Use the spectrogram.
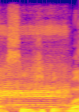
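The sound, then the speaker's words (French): Sheep bleating sound effect played by a radio control room, with loud wavering bleats while a voice talks over it. “Et sinon, on entend le bruit de... Le mouton. Bruit de la régie qui va arriver.”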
